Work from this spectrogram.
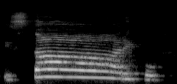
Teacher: onde foi que eu passei mais tempo? No tó. O tó é a antepenúltima sílaba da palavra. Então, ela vai ser considerada uma proparoxítona.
